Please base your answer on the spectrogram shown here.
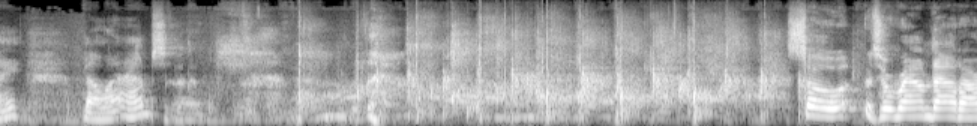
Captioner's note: audience applauds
